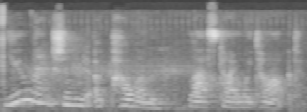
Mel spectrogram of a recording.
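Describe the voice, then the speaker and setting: A woman playing a calm, detached psychiatrist in a game, asking measured, probing questions. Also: on the low side. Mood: composed, probing. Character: calm, clinical female psychiatrist questioning a patient. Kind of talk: video game cutscene acting. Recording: roomy, distant, noisy.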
